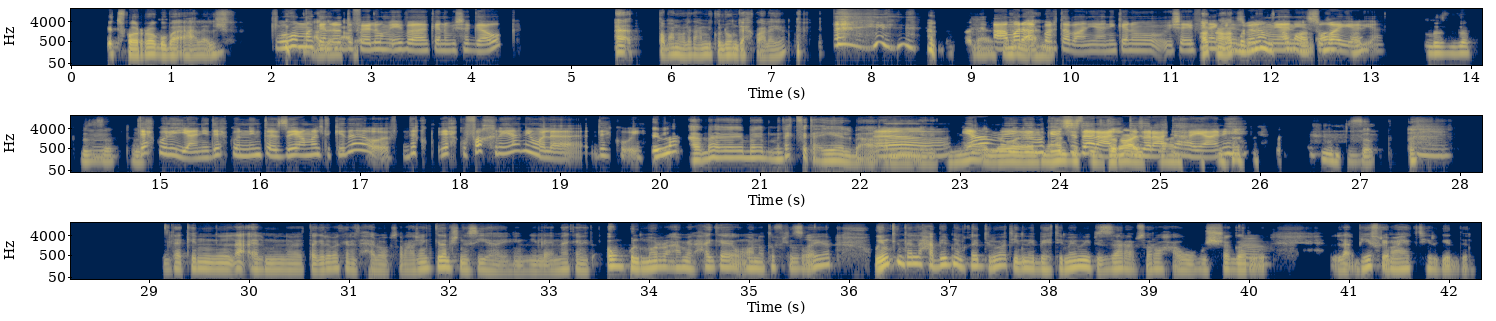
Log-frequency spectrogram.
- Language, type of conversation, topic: Arabic, podcast, إيه اللي اتعلمته من رعاية نبتة؟
- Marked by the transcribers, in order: laugh; laugh; chuckle; unintelligible speech; tapping; unintelligible speech; laugh; laughing while speaking: "بالضبط"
